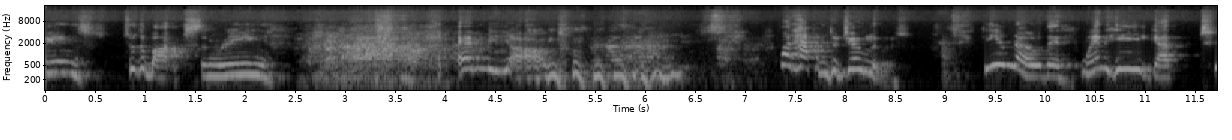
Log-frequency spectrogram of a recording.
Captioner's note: laugter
